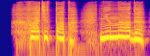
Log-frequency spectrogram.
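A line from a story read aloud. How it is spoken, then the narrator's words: Breathed out. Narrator (Russian): выдохнула Люми у Йоны за спиной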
